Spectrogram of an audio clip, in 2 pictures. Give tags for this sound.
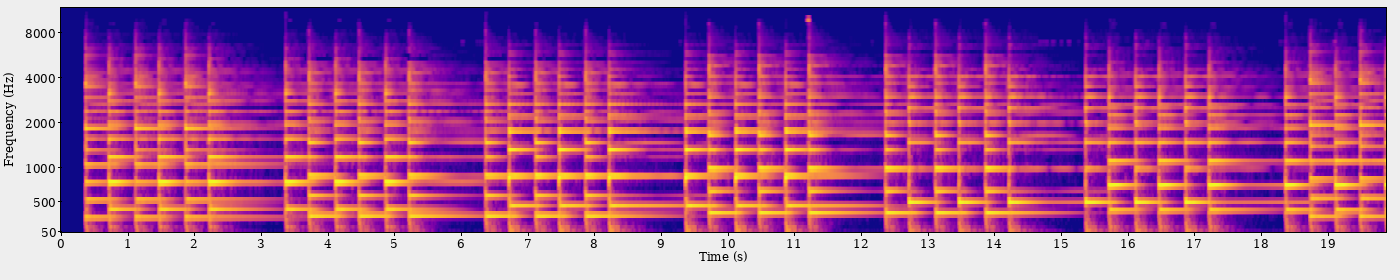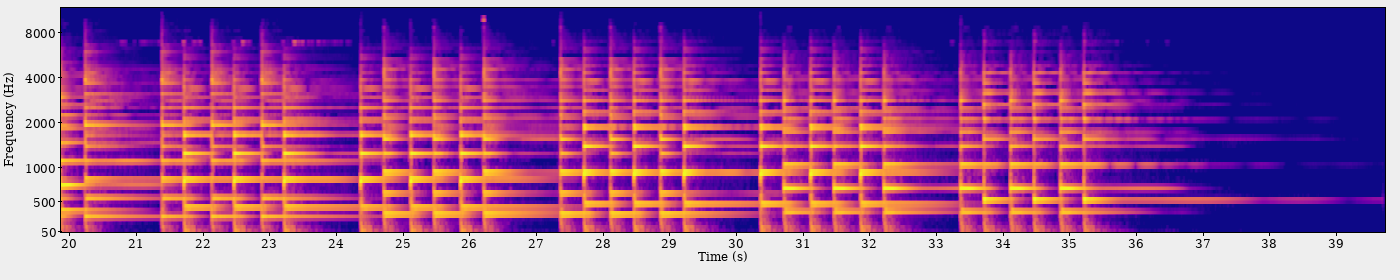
c from

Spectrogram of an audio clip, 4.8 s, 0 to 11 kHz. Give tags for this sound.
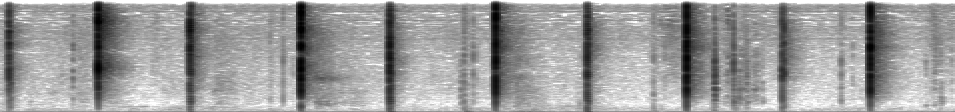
Essen Germany January2013 SonicSnaps

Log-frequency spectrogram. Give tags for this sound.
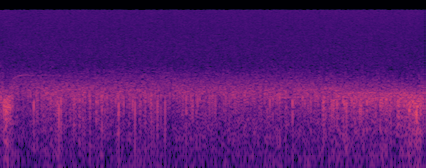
ambient field noise recording sample

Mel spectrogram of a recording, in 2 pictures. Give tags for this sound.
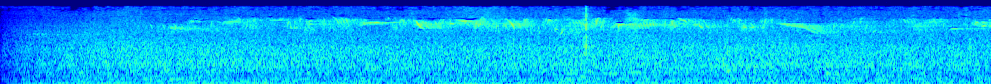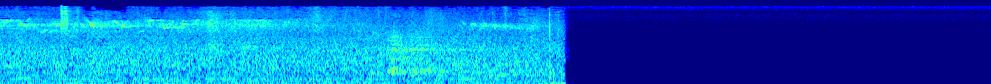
nature square field-recording

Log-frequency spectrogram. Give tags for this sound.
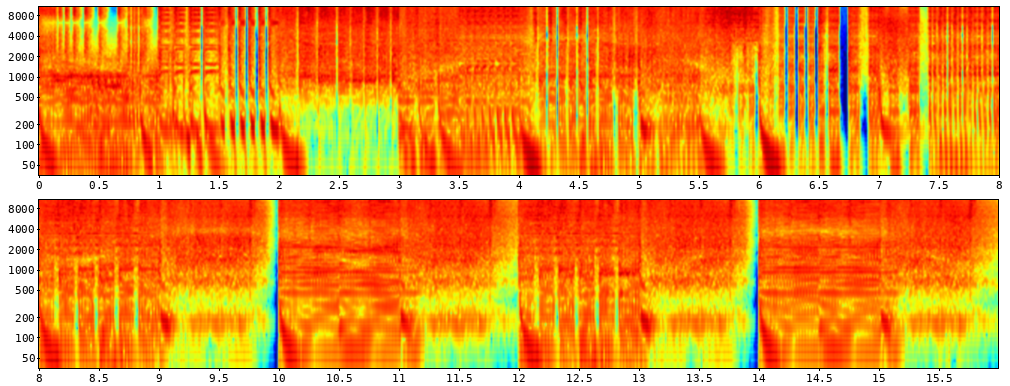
rave effect dub-step crazy-rhytm drop rhytm hop dubstep dub glitch-hop minimal mastering dubspace

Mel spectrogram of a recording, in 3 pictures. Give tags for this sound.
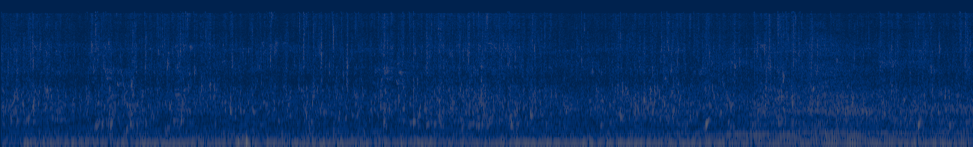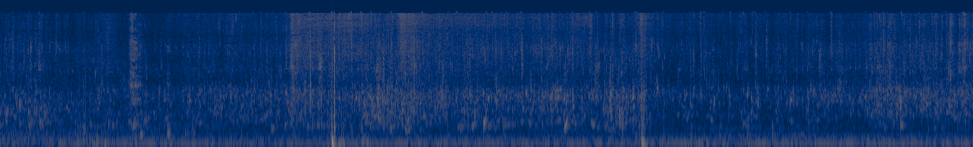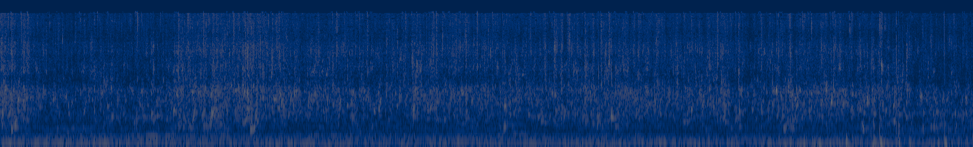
through canal flowing

